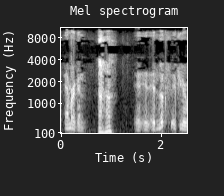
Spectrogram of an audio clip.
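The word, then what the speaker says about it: Amergin: his name was aahan which is is actually pronounced emeran uhhuh it looks if you're reading it emeran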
